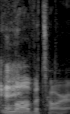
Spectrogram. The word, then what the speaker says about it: Lavatar: No, you said it right. I said it wrong. It's Lavatar. I I did Levander, which is a different god.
